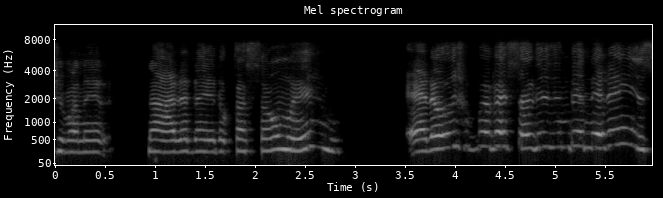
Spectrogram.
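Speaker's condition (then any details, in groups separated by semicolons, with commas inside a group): Cerebral palsy; birth brain injury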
